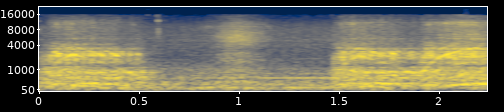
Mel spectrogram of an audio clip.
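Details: Honda HRX217 mower that sat outside for years: two short bursts of high free whirring with no crank. Starter spins but the pinion doesn't engage; owner suspects a worn or missing part giving too little friction and may replace the starter.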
